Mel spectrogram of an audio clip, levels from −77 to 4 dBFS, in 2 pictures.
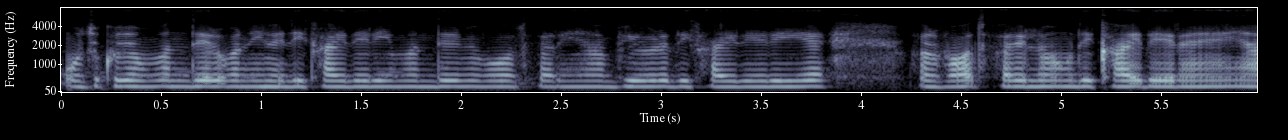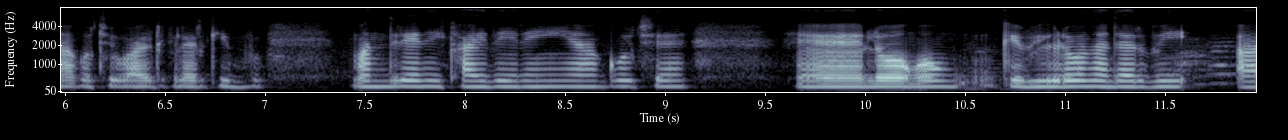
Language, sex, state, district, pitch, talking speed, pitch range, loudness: Hindi, female, Maharashtra, Dhule, 210 Hz, 230 wpm, 205-210 Hz, -23 LUFS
